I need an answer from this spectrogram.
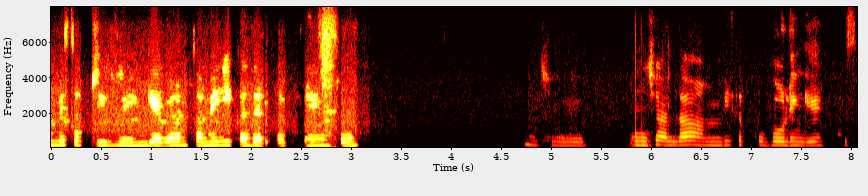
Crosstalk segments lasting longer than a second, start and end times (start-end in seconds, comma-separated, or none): none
